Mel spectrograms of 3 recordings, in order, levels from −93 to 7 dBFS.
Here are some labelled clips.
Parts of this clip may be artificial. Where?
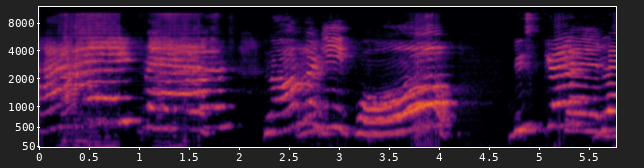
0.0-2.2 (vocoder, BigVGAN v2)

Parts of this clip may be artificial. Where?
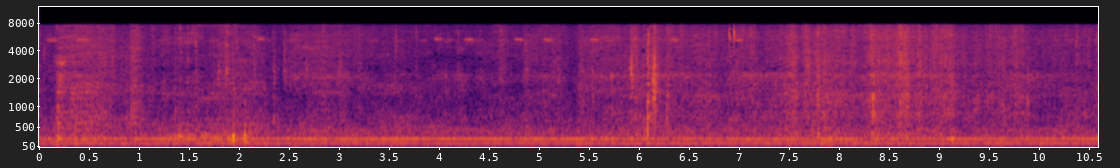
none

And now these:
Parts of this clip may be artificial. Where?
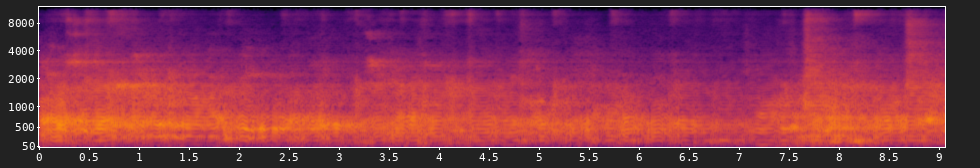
0.0-9.1 (vocoder, Vocos)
